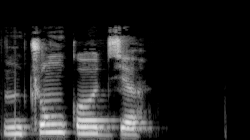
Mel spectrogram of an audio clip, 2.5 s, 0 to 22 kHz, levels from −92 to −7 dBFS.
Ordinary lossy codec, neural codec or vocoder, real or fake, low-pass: Opus, 64 kbps; none; real; 9.9 kHz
